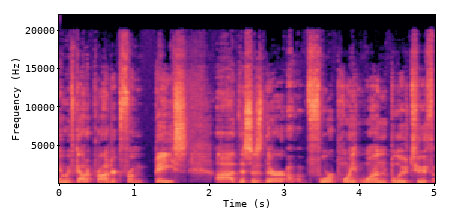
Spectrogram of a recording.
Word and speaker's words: Basse: And the product, the manufacturer is spelled B-A-S-S-E, so I'm saying Basse, and I hope that I am getting that right to them.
